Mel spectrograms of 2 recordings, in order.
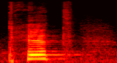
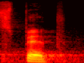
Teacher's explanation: pit, with a long puff of air, but spit with no puff of air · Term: aspiration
